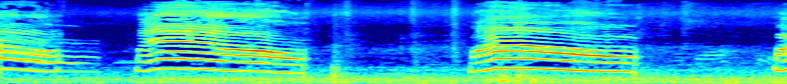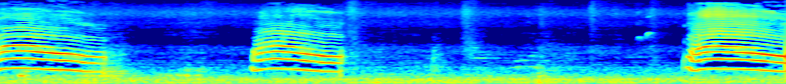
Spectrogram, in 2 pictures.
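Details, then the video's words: Newly arrived pet cat, received as a gift and kept in a small cage, crying: five loud, drawn-out harmonic meows, each rising then falling, spaced every two to three seconds with quiet gaps between. "Ada temen baru kucing menangis"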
